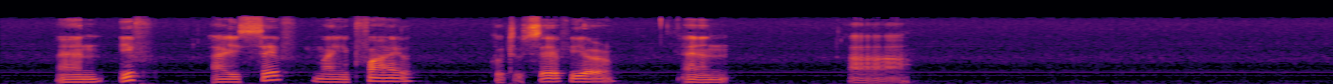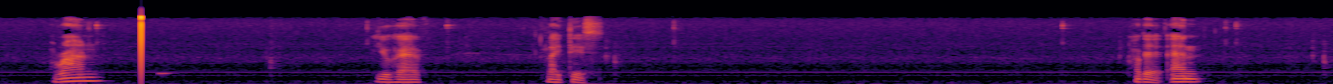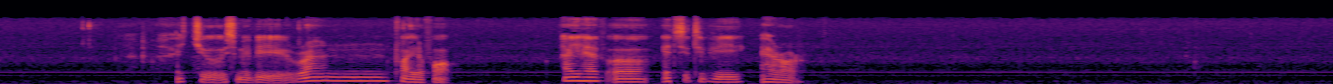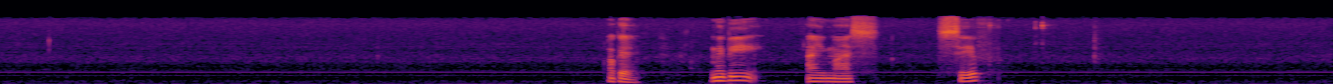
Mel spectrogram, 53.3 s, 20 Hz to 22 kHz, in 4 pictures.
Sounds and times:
Speech: 0.6 - 4.2, 4.9 - 6.2, 6.8 - 7.4, 8.4 - 9.2, 13.8 - 14.4, 17.0 - 17.6, 18.8 - 19.4, 24.6 - 25.4, 28.2 - 31.2, 32.2 - 34.8, 46.0 - 46.5, 47.1 - 48.8, 49.4 - 50.0.

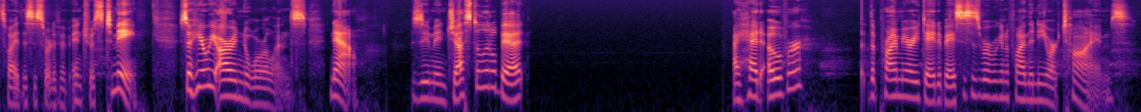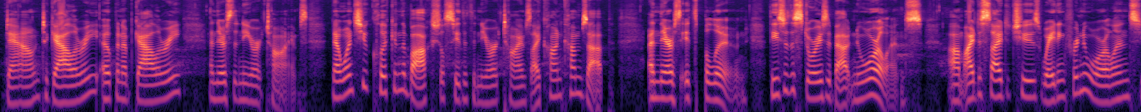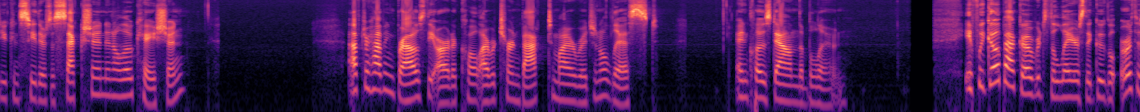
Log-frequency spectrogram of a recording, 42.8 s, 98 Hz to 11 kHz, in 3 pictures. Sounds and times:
Speech: 0.0 - 4.5, 5.2 - 6.6, 9.2 - 10.2, 10.8 - 30.9, 32.9 - 36.8, 37.6 - 39.1, 40.6 - 42.7.

